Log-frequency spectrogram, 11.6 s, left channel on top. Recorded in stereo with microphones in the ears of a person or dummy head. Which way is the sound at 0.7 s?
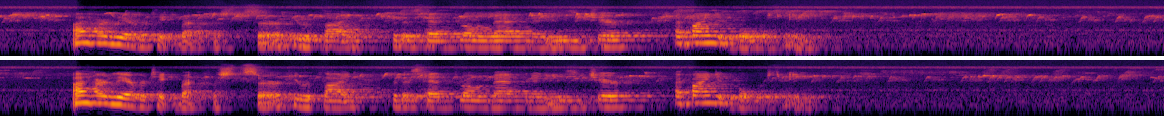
70° right (ahead or behind).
